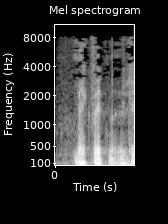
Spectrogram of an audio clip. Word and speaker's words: Meg Whitman: Jetzt ist ja der Leo Apotheker dann sofort rausgeschmissen worden und die Meg Whitman, spricht man so aus, ne? – Meg Whitman, würde ich mal sagen.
